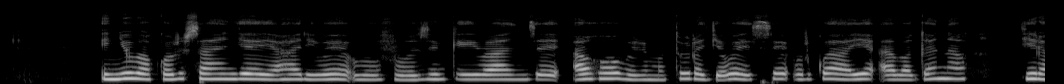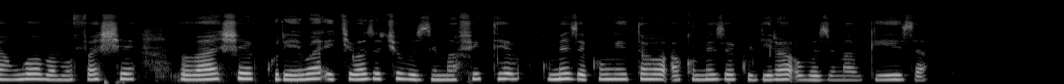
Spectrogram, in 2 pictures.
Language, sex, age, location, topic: Kinyarwanda, female, 18-24, Kigali, health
